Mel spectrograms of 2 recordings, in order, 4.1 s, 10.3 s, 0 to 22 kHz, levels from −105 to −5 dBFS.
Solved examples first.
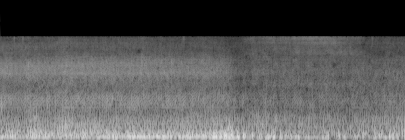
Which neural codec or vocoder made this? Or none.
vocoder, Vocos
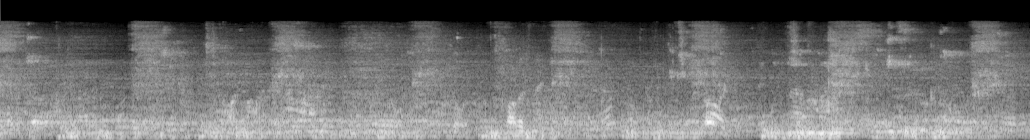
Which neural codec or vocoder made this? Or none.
vocoder, Vocos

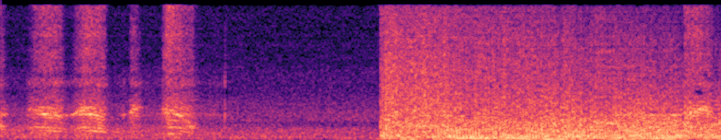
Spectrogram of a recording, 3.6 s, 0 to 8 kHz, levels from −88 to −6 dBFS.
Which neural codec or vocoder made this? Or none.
vocoder, Vocos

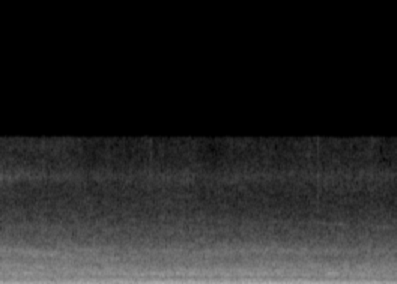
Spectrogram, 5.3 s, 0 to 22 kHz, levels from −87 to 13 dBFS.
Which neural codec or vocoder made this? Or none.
none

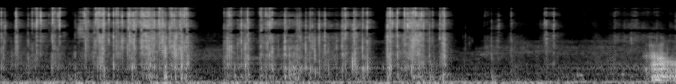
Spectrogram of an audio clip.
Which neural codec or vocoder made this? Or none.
vocoder, Vocos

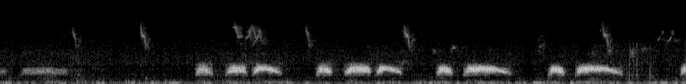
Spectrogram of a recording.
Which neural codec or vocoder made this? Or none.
vocoder, Vocos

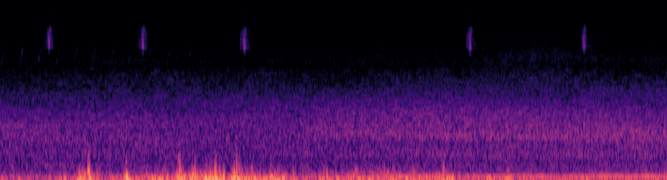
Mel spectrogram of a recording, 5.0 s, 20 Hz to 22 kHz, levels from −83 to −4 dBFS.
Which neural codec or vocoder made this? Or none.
vocoder, Vocos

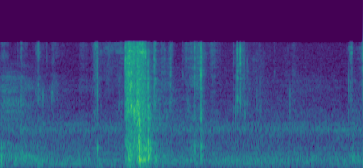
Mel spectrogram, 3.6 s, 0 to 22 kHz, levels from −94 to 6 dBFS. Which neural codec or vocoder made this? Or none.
vocoder, Vocos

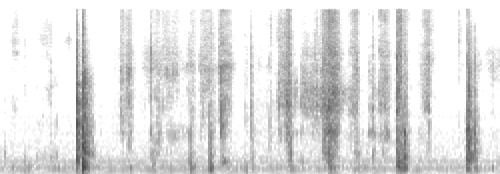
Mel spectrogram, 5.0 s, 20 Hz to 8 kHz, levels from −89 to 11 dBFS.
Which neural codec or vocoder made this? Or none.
none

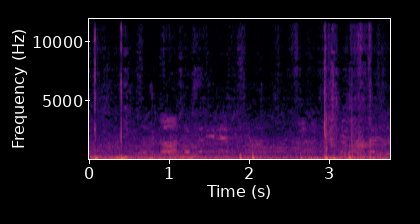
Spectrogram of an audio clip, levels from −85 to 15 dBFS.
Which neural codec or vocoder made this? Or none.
vocoder, Vocos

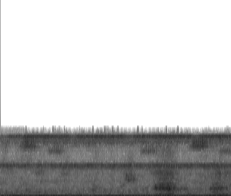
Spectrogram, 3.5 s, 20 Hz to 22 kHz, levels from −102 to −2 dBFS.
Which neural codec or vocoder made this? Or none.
vocoder, Vocos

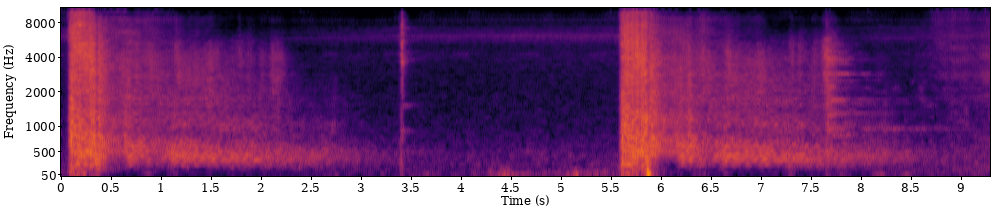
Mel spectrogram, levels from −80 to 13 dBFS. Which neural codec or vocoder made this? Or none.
vocoder, Vocos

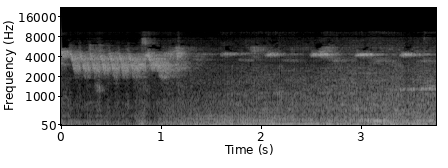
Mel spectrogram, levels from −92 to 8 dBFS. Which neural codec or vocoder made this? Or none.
vocoder, Vocos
